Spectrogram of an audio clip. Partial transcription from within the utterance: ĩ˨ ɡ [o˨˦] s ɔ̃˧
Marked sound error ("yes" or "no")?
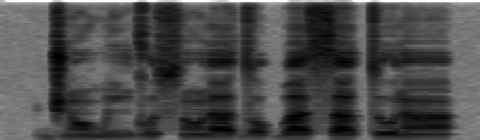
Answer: no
